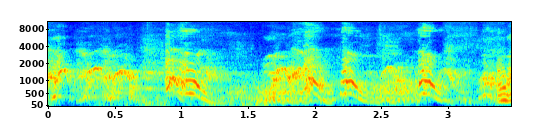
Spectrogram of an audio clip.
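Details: Pomeranian named Kesha from a kennel in Kyiv, Ukraine, giving a string of short high yips and whiny barks, each sliding down in pitch, about three per second over steady room noise.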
